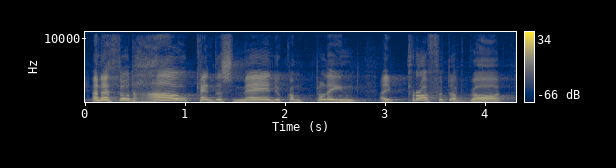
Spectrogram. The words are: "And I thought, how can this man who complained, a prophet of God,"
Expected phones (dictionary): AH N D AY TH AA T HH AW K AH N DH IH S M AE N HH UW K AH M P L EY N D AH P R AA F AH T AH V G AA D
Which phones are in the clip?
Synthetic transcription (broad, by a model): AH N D AY TH AA T HH AW K AH N DH IH S M AE N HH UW K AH M P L EY N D AH P R AA F AH T AH V G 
